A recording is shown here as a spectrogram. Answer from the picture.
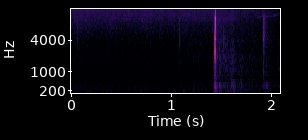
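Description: Near silence: room tone, with one short, sharp click about one and a half seconds in.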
